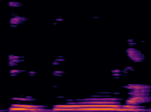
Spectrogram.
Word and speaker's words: dudula: For the verb dudula, which has 3 syllables and means to push in isiNgisi. In that one, we will pull the second du, just a little, like this, dudula.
